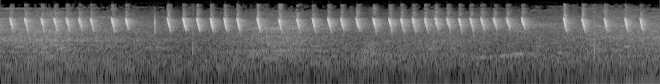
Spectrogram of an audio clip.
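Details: Bar-winged prinia in energetic 'nembak-nembak' song, used as a lure to get birds singing: dense run of crisp high chips in short bursts separated by small gaps, with low rumbling noise underneath.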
